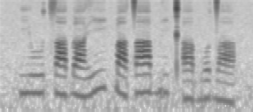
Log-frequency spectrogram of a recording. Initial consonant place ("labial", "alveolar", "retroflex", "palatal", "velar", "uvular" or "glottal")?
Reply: palatal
